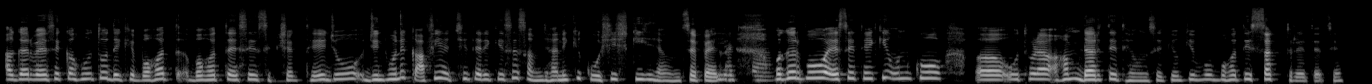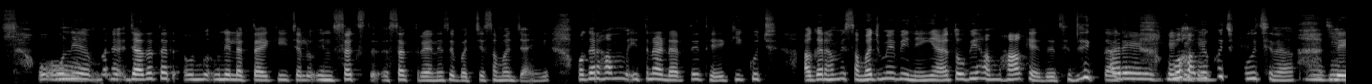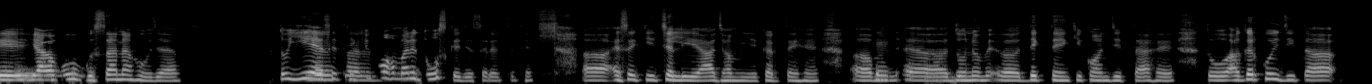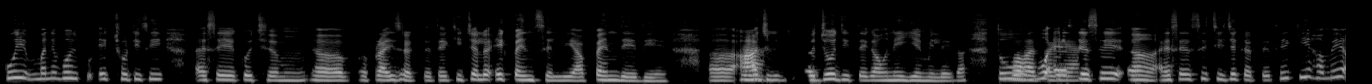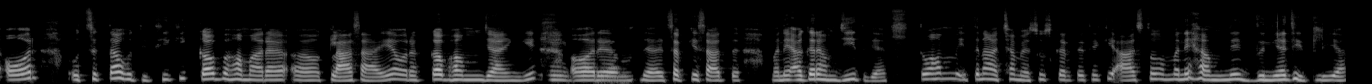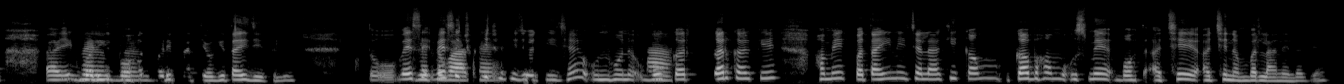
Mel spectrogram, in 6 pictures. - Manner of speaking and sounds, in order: chuckle; laughing while speaking: "देते थे"; in English: "प्राइज़"; laughing while speaking: "मने"
- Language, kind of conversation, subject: Hindi, podcast, आपके स्कूल के किस शिक्षक ने आपको सबसे ज़्यादा प्रभावित किया और कैसे?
